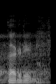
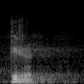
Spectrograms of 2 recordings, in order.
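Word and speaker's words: بِرّ: Ya kalau di isim fa'ilnya umumnya guru-guru kita baca barin, tapi untuk masdarnya untuk kebaikan bacanya apa? Birun. Nanti kamu protes, oh barun itu daratan Gus, kalau birun itu kebaikan. Aku itu macaku kamus luwih suwi bocah kok sembrono.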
